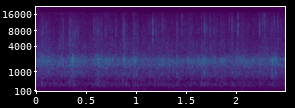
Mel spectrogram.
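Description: Audience applause at a cloud security talk, a steady patter of many hands clapping heard from a distance for a couple of seconds with no voices over it.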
